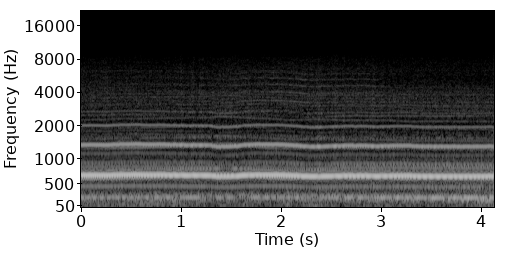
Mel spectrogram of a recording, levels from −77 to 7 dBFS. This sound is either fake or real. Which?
real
